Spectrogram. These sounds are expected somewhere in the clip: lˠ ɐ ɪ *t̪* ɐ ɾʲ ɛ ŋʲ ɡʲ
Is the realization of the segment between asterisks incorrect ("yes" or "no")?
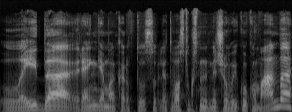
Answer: yes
